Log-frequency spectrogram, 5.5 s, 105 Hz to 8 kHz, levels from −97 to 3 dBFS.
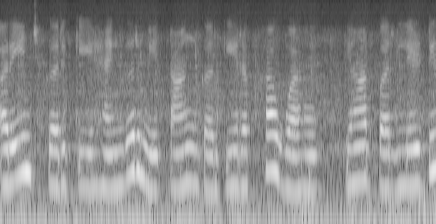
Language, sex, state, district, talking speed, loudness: Hindi, female, Bihar, Vaishali, 155 wpm, -17 LUFS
